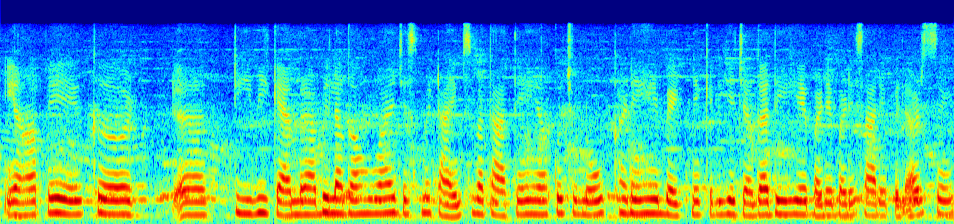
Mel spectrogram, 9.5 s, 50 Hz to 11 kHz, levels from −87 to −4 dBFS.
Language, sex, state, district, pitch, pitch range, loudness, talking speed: Hindi, female, Chandigarh, Chandigarh, 195 Hz, 190-210 Hz, -15 LUFS, 175 wpm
